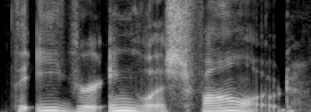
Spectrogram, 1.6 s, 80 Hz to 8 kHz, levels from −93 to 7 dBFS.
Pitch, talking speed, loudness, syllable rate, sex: 185 Hz, 155 wpm, -15 LUFS, 6.1 syllables/s, female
